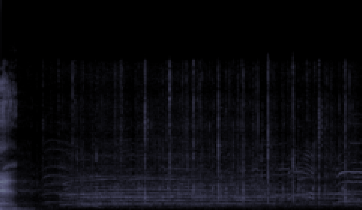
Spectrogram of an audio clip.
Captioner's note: cheering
